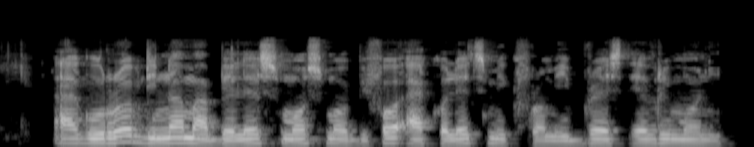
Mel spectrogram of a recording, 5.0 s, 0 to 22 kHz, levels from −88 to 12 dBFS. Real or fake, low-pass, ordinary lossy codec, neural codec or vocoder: real; 7.2 kHz; none; none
